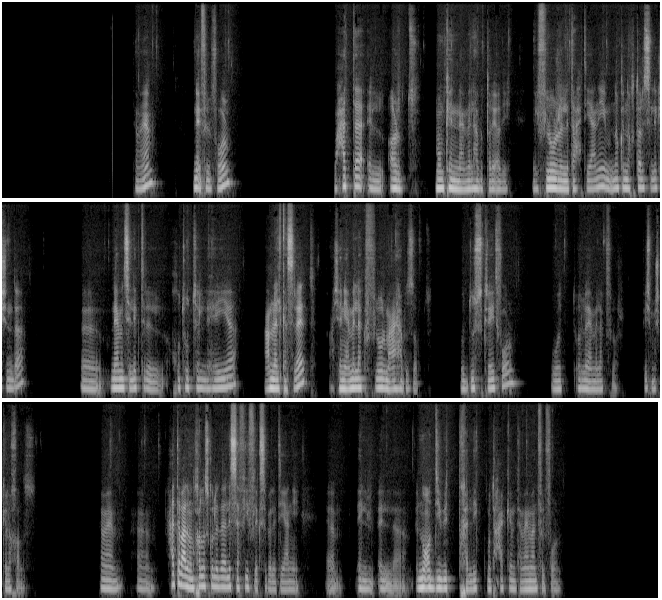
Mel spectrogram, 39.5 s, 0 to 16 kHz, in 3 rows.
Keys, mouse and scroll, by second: 0.4 click, 0.7 ctrl+click, 0.8 ctrl+click, 1.2 click, 1.6 click, 1.8 click, 2.2 click, 2.6 click, 3.0 click, 3.7 ctrl+click, 4.4 ctrl+click, 5.5 ctrl+click, 6.2 ctrl+click, 8.3 click, 9.5 click, 10.5 shift+middle click, 11.3 click, 12.0 ctrl+click, 12.6 scroll down 1, 12.6 scroll up 5, 12.8 scroll down 1, 12.9 scroll up 1, 12.9 scroll down 8, 13.0 scroll up 8, 13.1 scroll down 8, 13.2 scroll up 8, 13.2 scroll, 13.4-13.7 scroll down 3, 13.9 shift+middle click, 14.2 scroll, 15.2 ctrl+click, 15.9 ctrl+click, 16.8 ctrl+click, 17.3 ctrl+click, 17.7 scroll, 18.1 scroll up 5, 18.8 ctrl+click, 19.5 scroll down 1, 19.6 ctrl+click, 19.6 scroll up 1, 20.4 ctrl+click, 20.8 scroll, 21.0 scroll down 1, 21.4 shift+middle click, 21.6 scroll up 1, 22.2 scroll, 22.8 click, 24.3 click, 26.3 shift+right click, 26.6 scroll, 27.5 shift+right click, 28.4 shift+middle click, 28.7 scroll, 29.4 shift+middle click, 29.6-31.1 scroll, 31.1 click, 35.4 scroll, 35.4 click, 36.7 click, 38.2 click.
